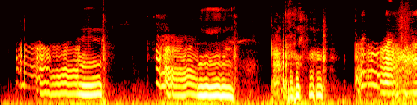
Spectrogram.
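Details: Tame fox grumbling angrily during play: drawn-out whining, wavering cries with strong harmonics in two long phrases, followed by shorter, harsher bursts, with a person speaking to the fox around it.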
